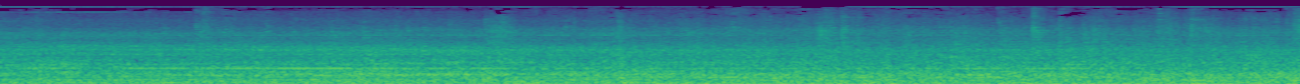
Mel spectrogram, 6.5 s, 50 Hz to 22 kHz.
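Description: Freight train of tank wagons rolling past close by, hauled by a Bombardier Traxx class 187 locomotive working off its Last Mile diesel with no overhead wire. A steady rolling rumble, with a few faint clicks from the wheels on the rails.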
